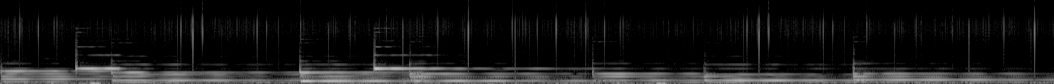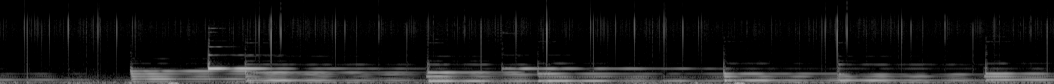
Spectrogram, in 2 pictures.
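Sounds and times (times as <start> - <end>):
full chords: 0.0 - 21.0.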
